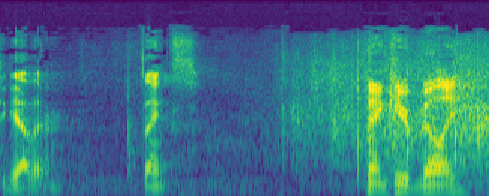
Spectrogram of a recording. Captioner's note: applause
